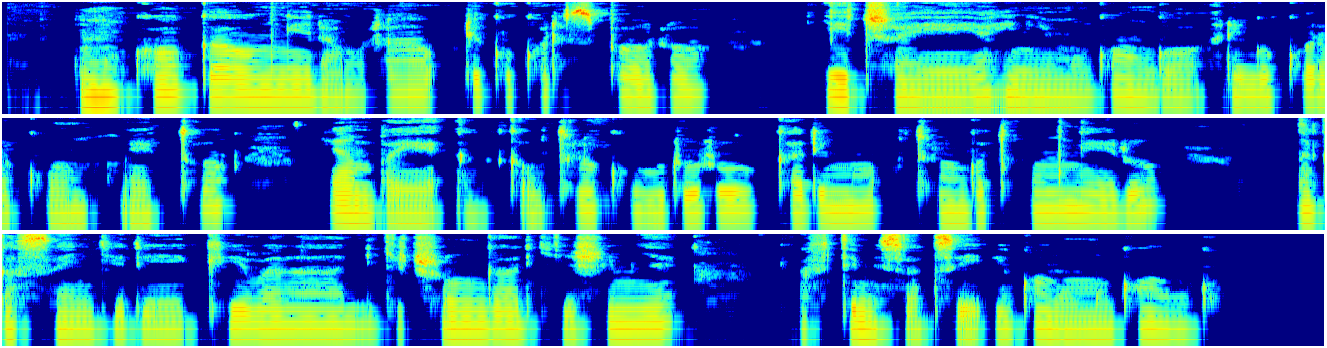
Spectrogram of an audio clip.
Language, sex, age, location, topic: Kinyarwanda, female, 25-35, Kigali, health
